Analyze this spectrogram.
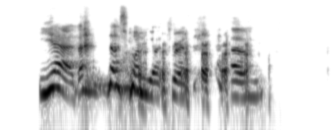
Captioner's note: both laughing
